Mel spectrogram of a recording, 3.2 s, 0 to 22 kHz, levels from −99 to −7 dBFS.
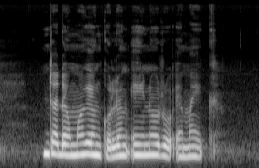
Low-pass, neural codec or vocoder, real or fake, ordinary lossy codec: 19.8 kHz; none; real; none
